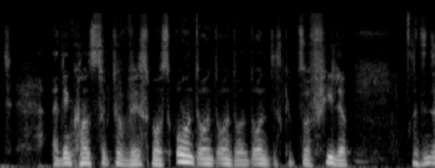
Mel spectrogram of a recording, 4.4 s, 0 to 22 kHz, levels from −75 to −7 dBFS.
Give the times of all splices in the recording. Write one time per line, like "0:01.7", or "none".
none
